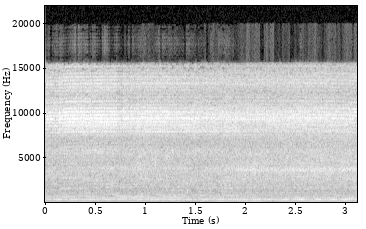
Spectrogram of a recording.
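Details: A steady, droning engine hum with layered low tones, like a passing aircraft, fills the whole stretch, with no animal voices audible.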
